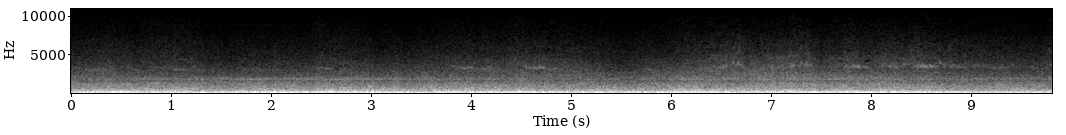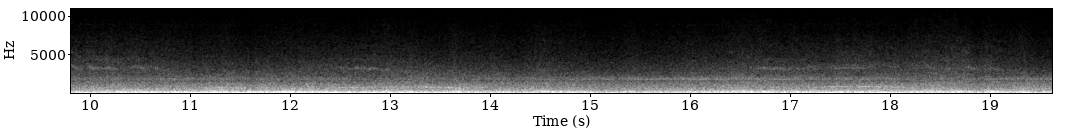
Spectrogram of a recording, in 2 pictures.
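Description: A jet airliner's engines roar steadily as it flies.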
